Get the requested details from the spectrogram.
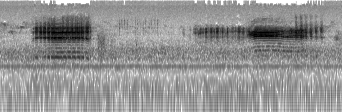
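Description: Two high, quavering lamb-like bleats from sheep, each about a second long, separated by a brief pause.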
